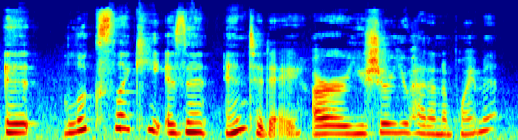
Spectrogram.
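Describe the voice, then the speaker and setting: A woman's voice: fairly high pitch, expressive, moderate pace, a little mellow, a little hiss or hum, natural voice. A woman acting as a polite, chatty office receptionist in an audio drama. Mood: polite, curious.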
